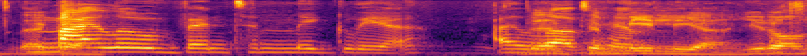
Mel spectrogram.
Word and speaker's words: Ventimiglia: It's Ventimiglia. If my homeboy Joe Palmisano's watching, Joe Palmisano, if he's watching, he knows. You don't pronounce the G.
